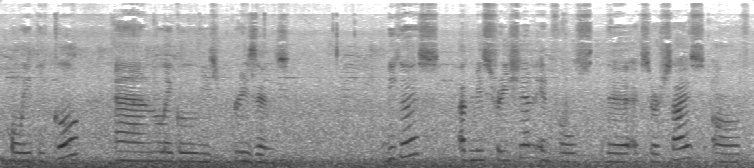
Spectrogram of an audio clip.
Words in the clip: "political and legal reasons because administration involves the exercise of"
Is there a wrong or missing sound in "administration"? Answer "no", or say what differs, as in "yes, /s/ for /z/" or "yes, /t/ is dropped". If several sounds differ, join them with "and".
no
